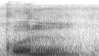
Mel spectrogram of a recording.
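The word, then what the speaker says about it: 꿀: রিউলের শেষ বর্ণ হচ্ছে ল। শব্দটার উচ্চারণ হবে কুল।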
